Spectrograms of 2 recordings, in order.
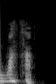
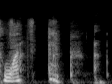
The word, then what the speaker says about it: WhatsApp: And I'm one of those people who say, or who get annoyed with people that say, what's up? That's asking a question. It's WhatsApp.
